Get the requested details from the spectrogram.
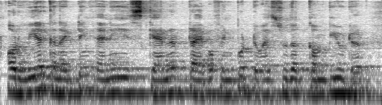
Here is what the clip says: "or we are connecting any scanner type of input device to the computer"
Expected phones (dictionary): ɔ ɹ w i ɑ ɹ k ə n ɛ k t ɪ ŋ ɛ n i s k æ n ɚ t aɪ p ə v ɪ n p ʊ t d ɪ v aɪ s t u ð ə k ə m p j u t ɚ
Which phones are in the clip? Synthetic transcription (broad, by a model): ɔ ɹ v i ɑ ɹ k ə n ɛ k t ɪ ŋ ɛ n i s k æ n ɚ t aɪ p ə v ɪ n p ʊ t d ɪ v aɪ s t u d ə k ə m p j u t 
